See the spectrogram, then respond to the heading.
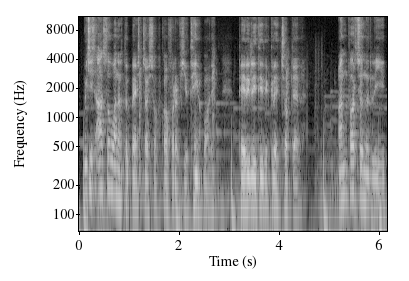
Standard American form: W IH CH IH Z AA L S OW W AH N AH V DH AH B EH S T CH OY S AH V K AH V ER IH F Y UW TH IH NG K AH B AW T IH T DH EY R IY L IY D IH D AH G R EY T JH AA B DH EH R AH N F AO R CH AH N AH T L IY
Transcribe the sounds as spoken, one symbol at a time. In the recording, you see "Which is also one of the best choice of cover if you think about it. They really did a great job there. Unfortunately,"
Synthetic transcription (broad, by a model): W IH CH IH S AA L S OW W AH N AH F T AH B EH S CH OY S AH F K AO F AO IH F Y UW T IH NG AH B AW T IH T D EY R IY L IY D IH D AH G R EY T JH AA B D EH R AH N F AO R CH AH N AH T L IY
